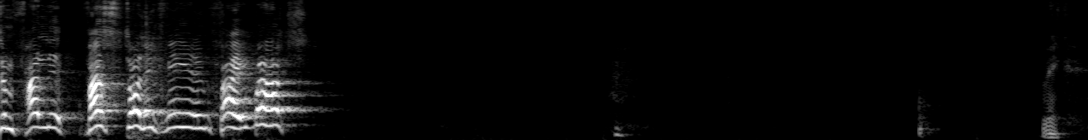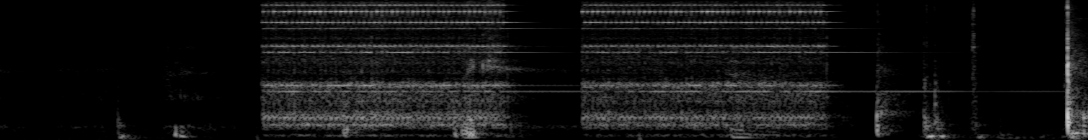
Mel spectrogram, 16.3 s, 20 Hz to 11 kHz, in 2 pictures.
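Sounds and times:
speech: 0.0 - 2.4, 7.8 - 8.1
telephone bell ringing in long metallic bursts: 10.1 - 16.3.

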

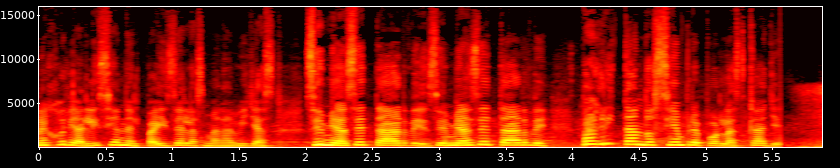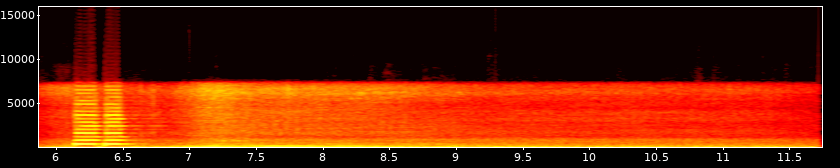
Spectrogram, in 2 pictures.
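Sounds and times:
speech: 0.0 - 6.8
engine drone and revving rumble of passing vehicles: 5.7 - 11.7
car horns honking in heavy street traffic: 5.9 - 7.6.

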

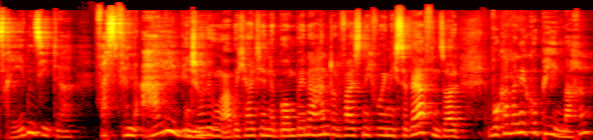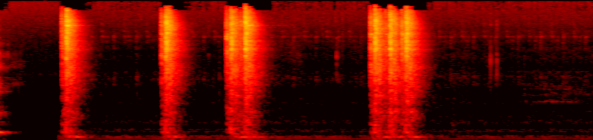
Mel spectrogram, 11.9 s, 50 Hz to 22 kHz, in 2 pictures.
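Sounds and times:
speech: 0.0 - 6.6
typewriter keys clacking in an office: 7.6 - 8.6, 9.6 - 10.2.

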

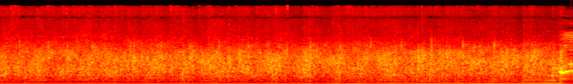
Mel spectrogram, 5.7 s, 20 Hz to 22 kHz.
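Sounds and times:
crowd applauding at a gathering of resistance groups: 0.0 - 5.6.

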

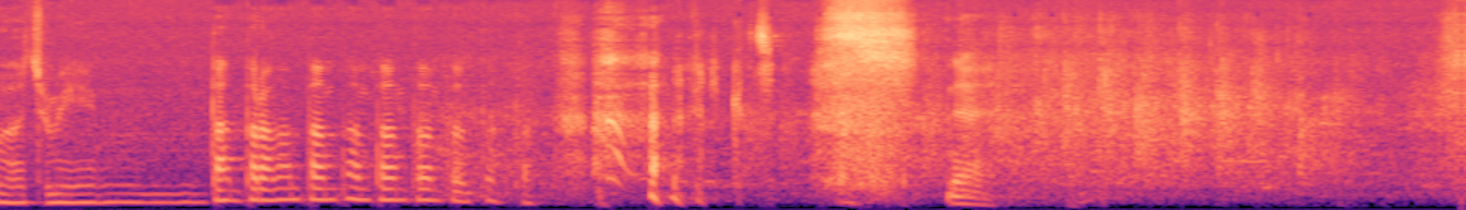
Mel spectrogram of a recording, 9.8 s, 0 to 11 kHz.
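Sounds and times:
speech: 0.2 - 5.2, 6.4 - 6.8
laughter: 2.8 - 9.0
audience applauding after a song: 3.2 - 9.7.

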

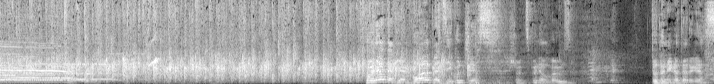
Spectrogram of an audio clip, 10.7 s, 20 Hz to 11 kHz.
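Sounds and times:
audience applause at a live comedy show: 0.0 - 6.9
speech: 5.5 - 8.7, 9.8 - 10.6.

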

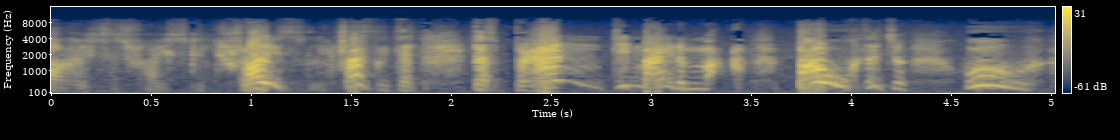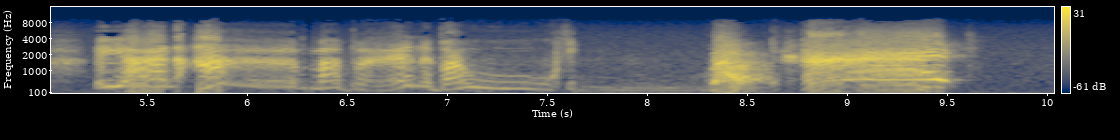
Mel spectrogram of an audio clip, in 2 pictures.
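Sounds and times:
speech: 0.1 - 9.7
large dog barking and bark-howling in a workshop: 8.3 - 8.8.

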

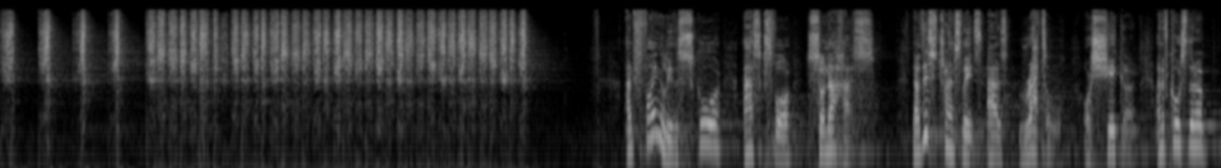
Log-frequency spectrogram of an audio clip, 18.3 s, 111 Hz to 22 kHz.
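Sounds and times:
guiro grooved scraper scraped with a stick: 0.0 - 8.1
speech: 9.4 - 13.1, 13.7 - 18.3.

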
